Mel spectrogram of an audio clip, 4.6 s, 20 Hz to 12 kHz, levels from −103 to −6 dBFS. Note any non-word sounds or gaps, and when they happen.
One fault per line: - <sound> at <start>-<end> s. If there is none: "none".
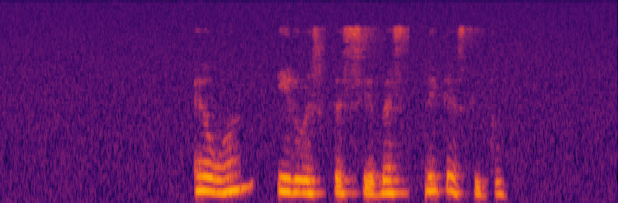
- dropout at 3.1-3.2 s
